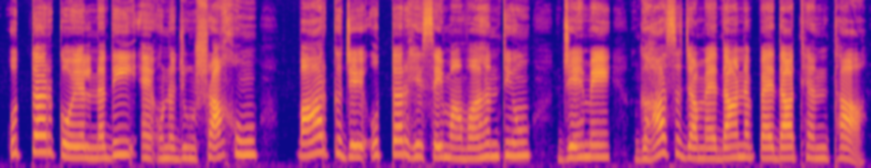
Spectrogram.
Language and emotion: Sindhi, neutral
